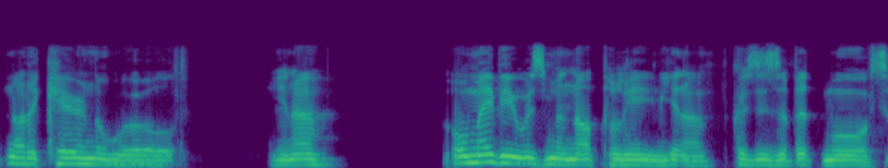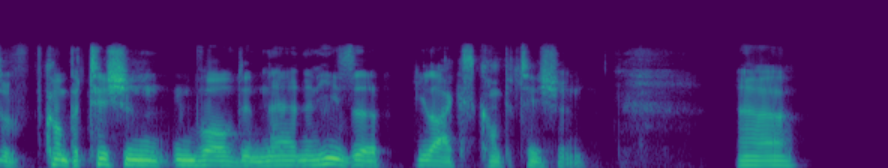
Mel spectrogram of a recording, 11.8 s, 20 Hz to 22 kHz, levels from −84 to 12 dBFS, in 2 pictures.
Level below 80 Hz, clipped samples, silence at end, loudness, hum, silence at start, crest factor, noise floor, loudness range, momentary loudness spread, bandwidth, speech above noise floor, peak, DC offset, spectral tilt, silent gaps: -56 dBFS; under 0.1%; 0.65 s; -21 LUFS; none; 0.05 s; 16 dB; under -90 dBFS; 6 LU; 10 LU; 7.6 kHz; over 70 dB; -6 dBFS; under 0.1%; -5 dB/octave; 10.70-10.81 s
